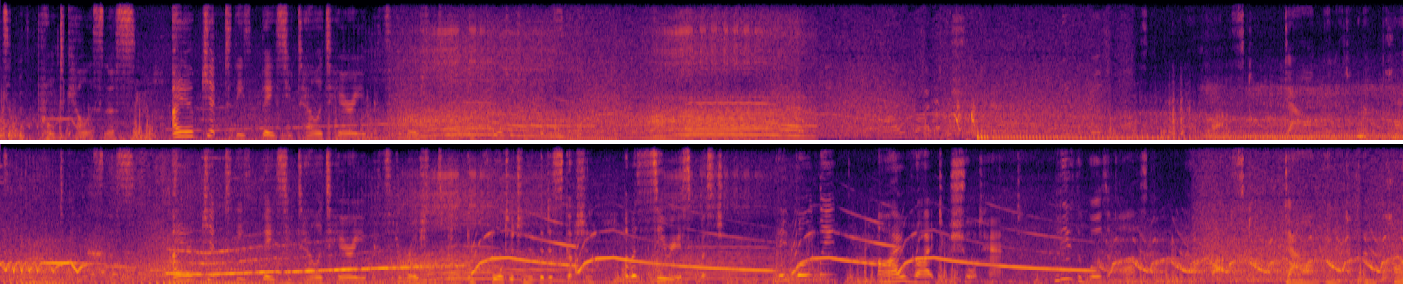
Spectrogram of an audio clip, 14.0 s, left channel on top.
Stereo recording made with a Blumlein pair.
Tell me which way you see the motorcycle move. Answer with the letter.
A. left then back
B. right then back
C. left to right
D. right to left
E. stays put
D.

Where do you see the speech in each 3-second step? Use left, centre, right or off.
centre, right, right, right, right.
